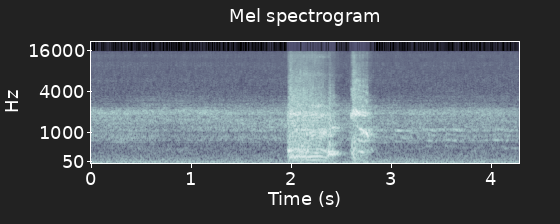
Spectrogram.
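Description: A man clears his throat twice about halfway through, a long rough rasp and then a short one, over a steady background hiss.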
